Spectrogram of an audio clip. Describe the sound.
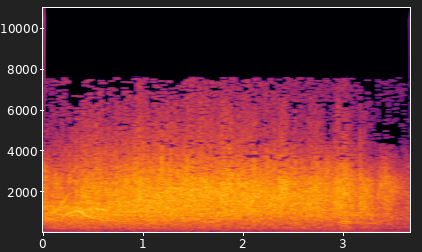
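A studio audience applauds before a radio play, with loud, sustained clapping on a band-limited old recording that eases slightly toward the end.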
